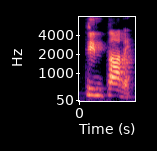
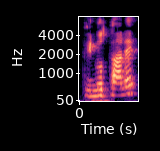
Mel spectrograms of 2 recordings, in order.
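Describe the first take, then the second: First: The word is said in a shortened form. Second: The word is said in its full form. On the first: This is the everyday spoken form. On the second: This is the written, formal form.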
